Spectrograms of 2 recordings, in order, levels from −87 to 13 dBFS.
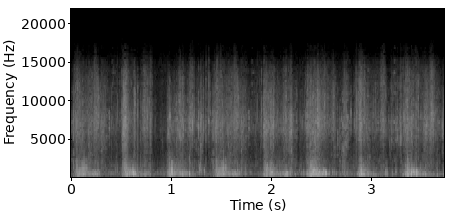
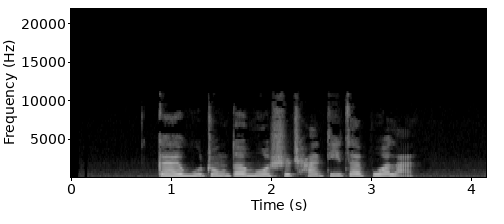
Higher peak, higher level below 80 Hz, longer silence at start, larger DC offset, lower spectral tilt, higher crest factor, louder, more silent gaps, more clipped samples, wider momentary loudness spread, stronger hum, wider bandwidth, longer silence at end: first, -6 dBFS vs -10 dBFS; first, -76 dBFS vs -82 dBFS; second, 0 s vs 0.9 s; neither; second, -1.5 dB/octave vs -5.5 dB/octave; first, 26 dB vs 18 dB; second, -31 LUFS vs -25 LUFS; neither; neither; second, 5 LU vs 8 LU; neither; first, 17.5 kHz vs 11.5 kHz; second, 0 s vs 0.75 s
